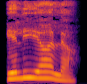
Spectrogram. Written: ಎಲಿಯಾಲ

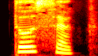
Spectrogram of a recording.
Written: ದೇಸಾಕೆ

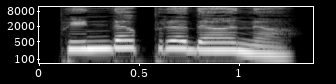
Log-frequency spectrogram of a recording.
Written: ಪಿಂಡಪ್ರದಾನ

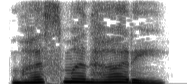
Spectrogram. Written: ಭಸ್ಮಧಾರಿ

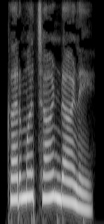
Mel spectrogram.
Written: ಕರ್ಮಚಾಂಡಾಳ

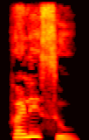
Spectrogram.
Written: ಕಳಸ

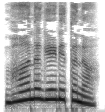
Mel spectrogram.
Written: ಭಾನಗೇಡಿತನ

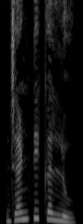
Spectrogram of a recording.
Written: ಜಂಟಿಕಲ್ಲು

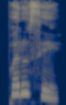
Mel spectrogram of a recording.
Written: ಪರುಸೆ

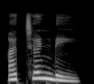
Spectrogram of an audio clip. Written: ಅಚಂಡ

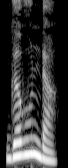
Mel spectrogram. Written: ಗವುಂಡಿ

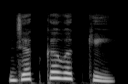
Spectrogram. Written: ಜೋಗವೋಗು

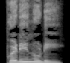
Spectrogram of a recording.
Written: ಪಿಡಿನಡೆ

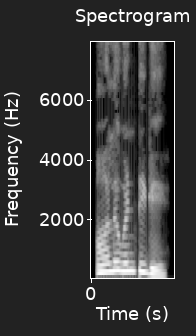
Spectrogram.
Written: ಆಲವಂಟಿಗೆ

